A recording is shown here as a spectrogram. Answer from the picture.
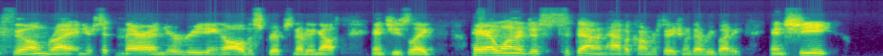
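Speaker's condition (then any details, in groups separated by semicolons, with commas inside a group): No condition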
